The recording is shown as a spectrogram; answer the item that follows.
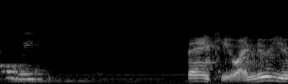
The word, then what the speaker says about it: Jovovich: How do we pronounce this last name? I'm going to make sure I get it correct. Jovovich.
